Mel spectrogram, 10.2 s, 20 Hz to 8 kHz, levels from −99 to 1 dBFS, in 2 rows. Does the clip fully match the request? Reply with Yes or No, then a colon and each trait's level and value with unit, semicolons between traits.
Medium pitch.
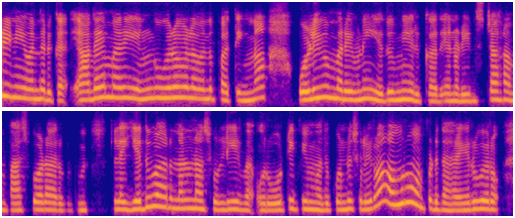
No: high, 230 Hz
